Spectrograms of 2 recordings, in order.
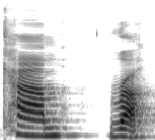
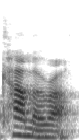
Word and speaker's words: camera: it in other words so it becomes cam ruff not camera next word family I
